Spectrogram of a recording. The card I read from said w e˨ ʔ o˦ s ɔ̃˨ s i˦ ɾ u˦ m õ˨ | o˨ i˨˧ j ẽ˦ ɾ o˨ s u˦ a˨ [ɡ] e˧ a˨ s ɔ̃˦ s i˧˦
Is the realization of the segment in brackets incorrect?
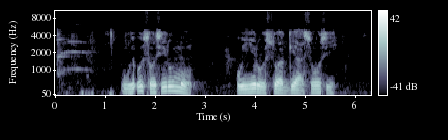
no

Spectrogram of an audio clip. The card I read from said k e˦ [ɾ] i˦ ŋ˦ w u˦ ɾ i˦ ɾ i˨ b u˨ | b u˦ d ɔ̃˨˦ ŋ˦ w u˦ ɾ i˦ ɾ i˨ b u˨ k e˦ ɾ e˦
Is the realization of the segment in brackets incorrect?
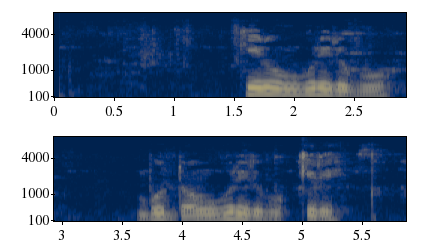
no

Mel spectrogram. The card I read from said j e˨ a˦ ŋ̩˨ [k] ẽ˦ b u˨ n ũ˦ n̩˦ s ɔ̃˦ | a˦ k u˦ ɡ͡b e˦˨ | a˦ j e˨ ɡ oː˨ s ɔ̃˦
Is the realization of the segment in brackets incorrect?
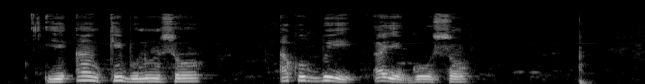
no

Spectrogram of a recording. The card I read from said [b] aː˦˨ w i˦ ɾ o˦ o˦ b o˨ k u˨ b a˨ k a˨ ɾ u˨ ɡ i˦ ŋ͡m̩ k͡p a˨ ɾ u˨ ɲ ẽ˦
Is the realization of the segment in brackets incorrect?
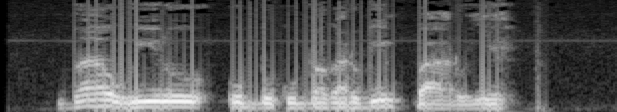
no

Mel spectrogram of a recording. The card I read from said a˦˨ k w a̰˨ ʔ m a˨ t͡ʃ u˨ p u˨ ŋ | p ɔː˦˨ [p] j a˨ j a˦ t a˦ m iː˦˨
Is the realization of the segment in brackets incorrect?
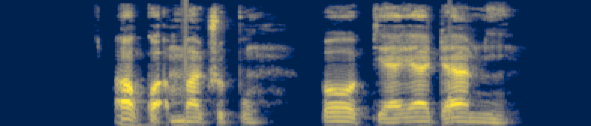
no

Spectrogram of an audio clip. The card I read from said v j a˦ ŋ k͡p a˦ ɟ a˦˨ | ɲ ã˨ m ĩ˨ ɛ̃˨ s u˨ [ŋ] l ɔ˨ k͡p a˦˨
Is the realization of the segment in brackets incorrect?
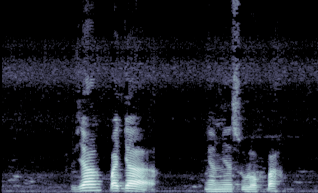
yes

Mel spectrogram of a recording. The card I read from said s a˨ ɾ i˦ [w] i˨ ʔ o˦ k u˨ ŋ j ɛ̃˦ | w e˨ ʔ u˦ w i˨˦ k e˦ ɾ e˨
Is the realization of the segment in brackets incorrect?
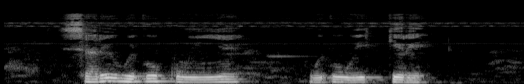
no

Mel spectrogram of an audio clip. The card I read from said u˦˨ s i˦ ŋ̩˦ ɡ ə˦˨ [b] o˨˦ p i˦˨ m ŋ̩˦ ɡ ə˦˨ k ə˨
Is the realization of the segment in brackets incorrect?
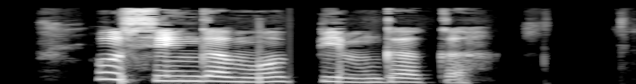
yes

